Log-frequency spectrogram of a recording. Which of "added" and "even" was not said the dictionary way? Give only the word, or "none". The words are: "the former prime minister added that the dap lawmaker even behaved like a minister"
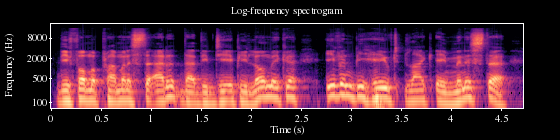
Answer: none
